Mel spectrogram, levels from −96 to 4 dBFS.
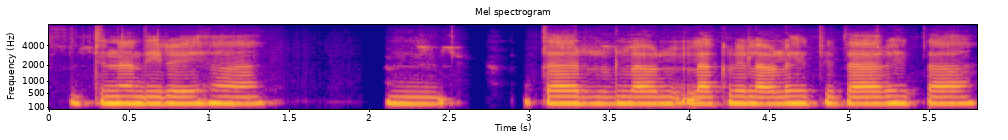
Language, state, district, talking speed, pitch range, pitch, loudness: Bhili, Maharashtra, Dhule, 145 wpm, 190-210 Hz, 195 Hz, -17 LUFS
